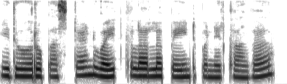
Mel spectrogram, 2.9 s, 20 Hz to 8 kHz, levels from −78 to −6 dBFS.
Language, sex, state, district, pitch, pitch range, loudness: Tamil, female, Tamil Nadu, Nilgiris, 210 Hz, 195-220 Hz, -17 LUFS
